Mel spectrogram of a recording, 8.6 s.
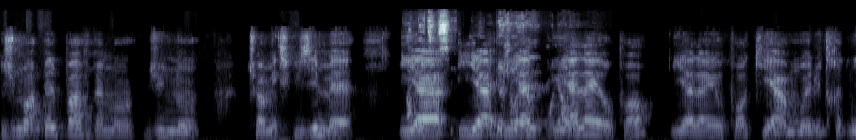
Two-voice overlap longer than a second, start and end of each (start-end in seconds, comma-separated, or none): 4.0-5.8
